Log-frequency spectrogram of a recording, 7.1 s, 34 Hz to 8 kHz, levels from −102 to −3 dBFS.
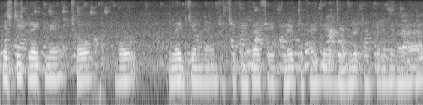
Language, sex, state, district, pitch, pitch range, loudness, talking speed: Hindi, male, Bihar, Katihar, 120 Hz, 115-130 Hz, -18 LUFS, 85 wpm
